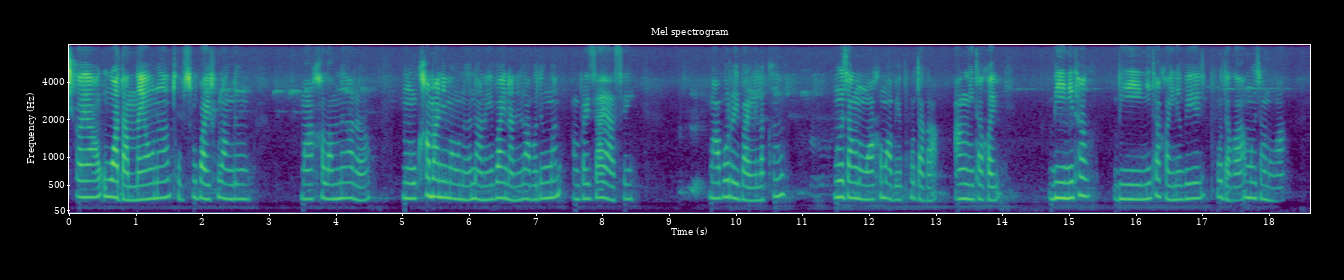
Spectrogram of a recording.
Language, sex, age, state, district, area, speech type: Bodo, female, 18-30, Assam, Baksa, rural, spontaneous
